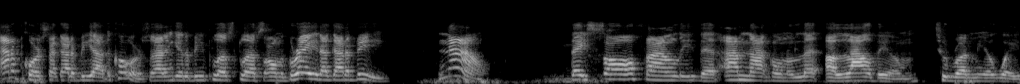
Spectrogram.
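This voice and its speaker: Bright and sharp in tone, a woman speaks with a Southern US accent and lively intonation. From US South, Georgia and Tallahassee, Florida. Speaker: interviewee, former graduate student. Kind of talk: oral history interview. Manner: animated storytelling.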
